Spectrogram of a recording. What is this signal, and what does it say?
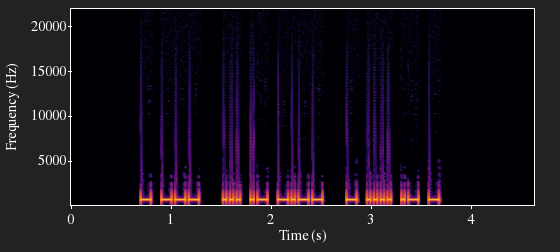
Morse code, heard as a keyed tone, about 34 wpm, 700 Hz. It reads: TO SAY THAT
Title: Sets of 3 Words 35wpm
